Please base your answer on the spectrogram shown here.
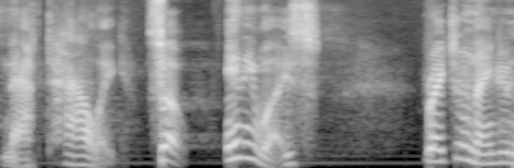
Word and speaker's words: Naphtali: We always said Naphtali until I went to Israel my third time, and the guide there was named Naphtali. I said, well, we always pronounce it Naphtali. He said, you're Americans. My name is Naphtali.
